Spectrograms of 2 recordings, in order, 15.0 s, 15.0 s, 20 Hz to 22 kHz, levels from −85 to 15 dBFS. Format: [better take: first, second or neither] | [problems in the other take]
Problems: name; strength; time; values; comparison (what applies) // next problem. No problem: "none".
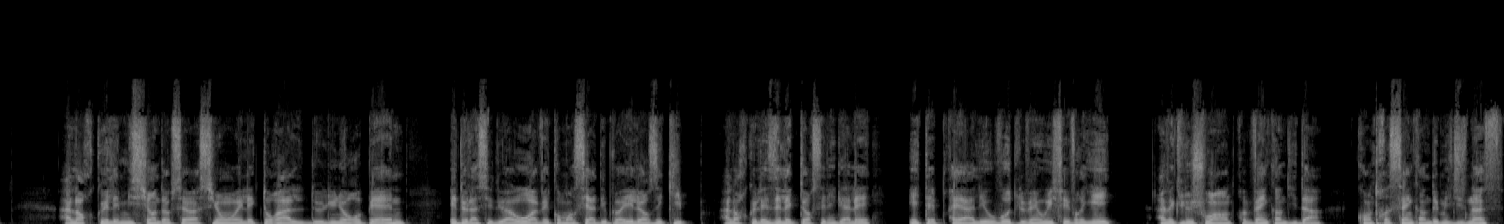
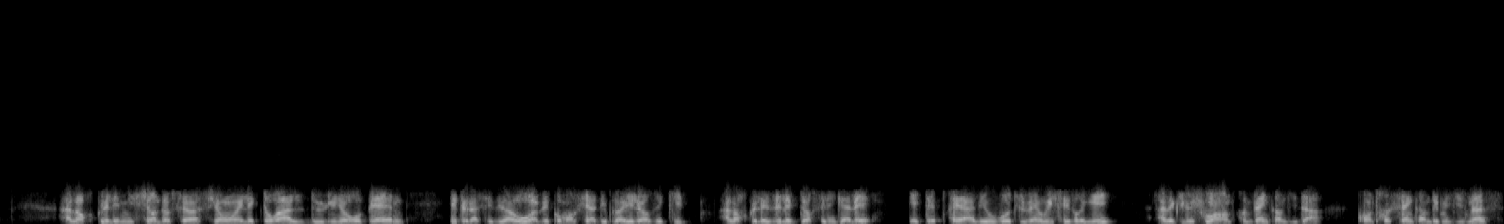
first | phone-call audio; poor line; nothing above 3 kHz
